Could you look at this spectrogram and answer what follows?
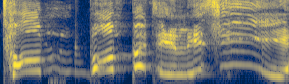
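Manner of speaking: cheerful shouting. Voicing a jolly figure who attacks wraiths: Tom Bombadil yelling. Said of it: "just yells".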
